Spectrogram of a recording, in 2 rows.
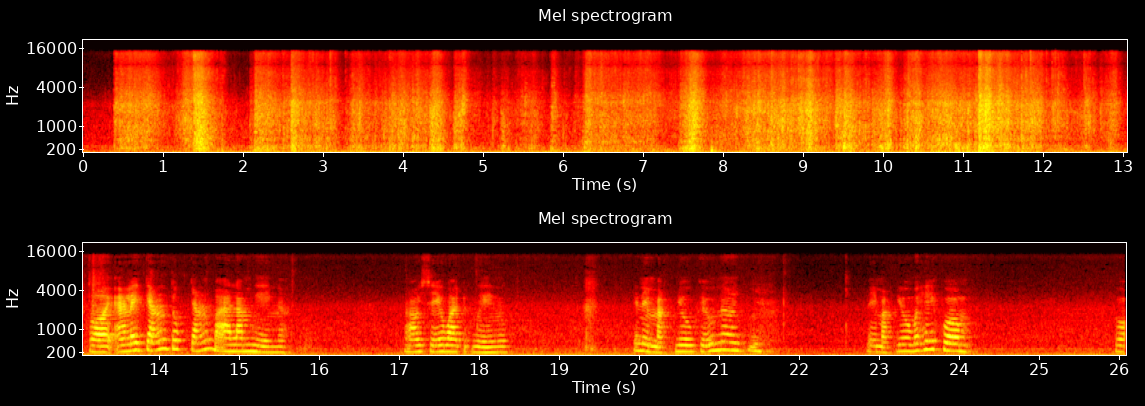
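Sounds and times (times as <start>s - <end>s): steady low hum: 0.0s - 26.0s
clothes rustling: 0.4s - 13.4s.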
